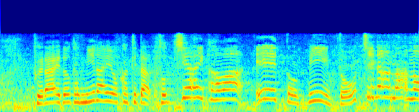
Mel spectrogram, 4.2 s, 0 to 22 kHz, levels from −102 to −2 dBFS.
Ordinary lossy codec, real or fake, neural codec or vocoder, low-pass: none; fake; codec, 16 kHz, 4 kbps, FunCodec, trained on LibriTTS, 50 frames a second; 7.2 kHz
